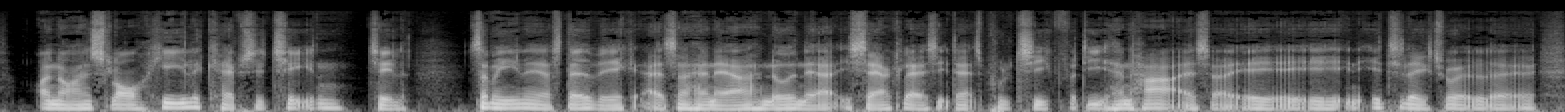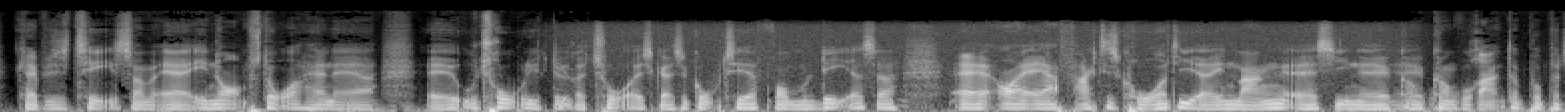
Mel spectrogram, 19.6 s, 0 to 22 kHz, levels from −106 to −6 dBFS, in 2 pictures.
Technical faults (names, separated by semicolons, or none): digital radio blending to analogue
